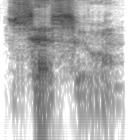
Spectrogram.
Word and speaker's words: Cecil: look dr pritchfield cecil if i may it's pronounced cecil damn it i only push tyler down the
